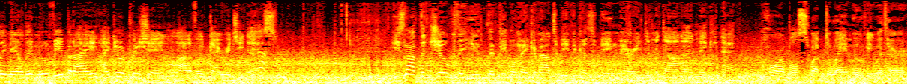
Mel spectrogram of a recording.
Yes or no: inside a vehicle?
yes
